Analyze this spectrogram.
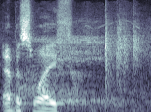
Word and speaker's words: Aberystwyth: Pronounce it. Aberystwyth. There's a Y there. Aberystwyth.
